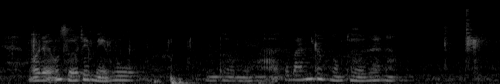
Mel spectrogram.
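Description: A young woman talks casually nearby.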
